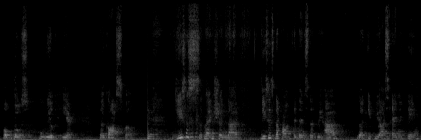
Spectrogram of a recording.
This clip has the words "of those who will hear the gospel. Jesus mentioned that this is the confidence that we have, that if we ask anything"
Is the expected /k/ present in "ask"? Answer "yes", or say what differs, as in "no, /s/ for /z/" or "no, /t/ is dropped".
no, /k/ is dropped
